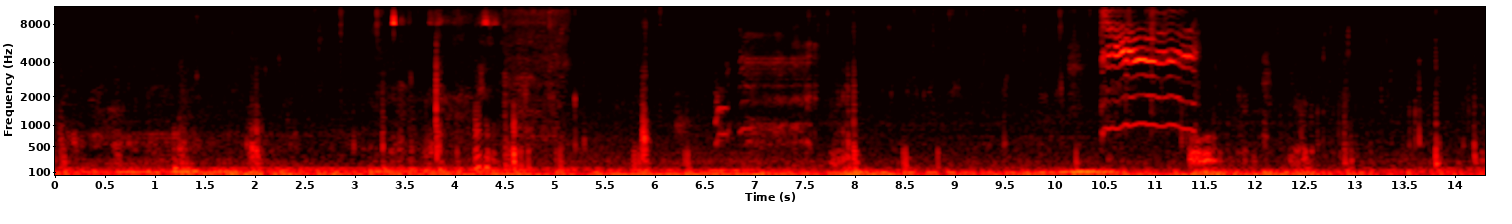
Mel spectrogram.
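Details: A mother cat carries one of her kittens in her mouth. One high, wavering mew lasts about a second, with strong layered overtones, over a low rumbling background and scattered soft knocks.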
